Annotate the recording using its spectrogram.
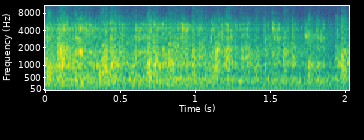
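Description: Faint, steady background noise of a public-address microphone and venue, a lull between a man's spoken sentences; no distinct sound stands out.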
